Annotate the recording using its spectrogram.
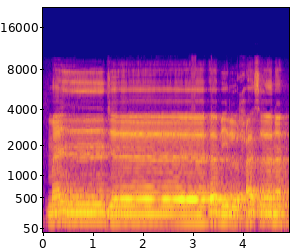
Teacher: നൂന് ഉച്ചരിക്കുമ്പോൾ നാവ് മേലെ അതിൻ്റെ മോണയിൽ പൂർണ്ണമായും സ്പർശിക്കാതെ അല്പം നാവിനെ അകറ്റി വെച്ചുകൊണ്ട് ഉച്ചരിക്കുന്ന രീതി, അതിനാണ് ഇഖ്ഫാ എന്ന് പറയും. നൂനിൻ്റെ ഉച്ചാരണത്തിൽ ഖൈശൂം നിർബന്ധമാണ്.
